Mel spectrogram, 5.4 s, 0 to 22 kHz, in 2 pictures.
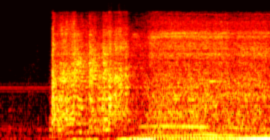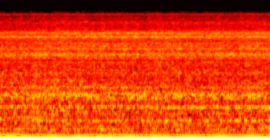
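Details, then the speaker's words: BMW E46 after replacing the alternator bearings to cure an under-hood squeal: brief crank, clean catch and steady even idle with no belt squeal or chirp; charging reads 14.7 then 14.2 V; normal start and idle. "the belts are still spinning, I guess it's good"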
